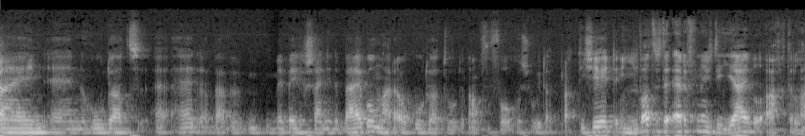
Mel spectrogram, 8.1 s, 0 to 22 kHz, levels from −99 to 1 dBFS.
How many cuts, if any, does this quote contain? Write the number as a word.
two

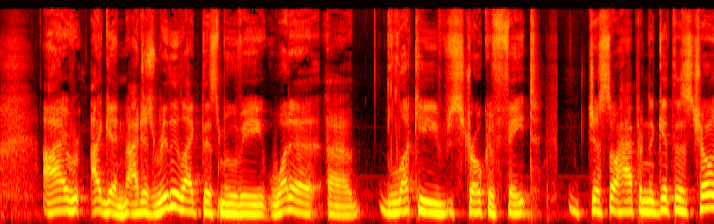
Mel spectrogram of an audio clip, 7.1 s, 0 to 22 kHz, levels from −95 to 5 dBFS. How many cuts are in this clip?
zero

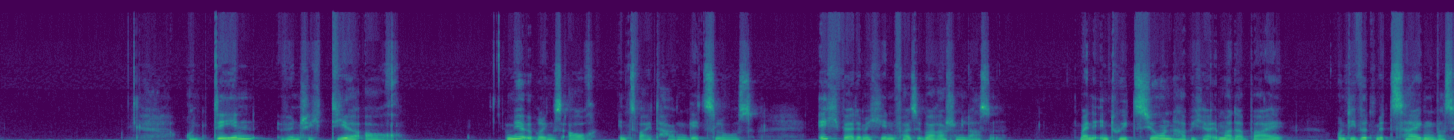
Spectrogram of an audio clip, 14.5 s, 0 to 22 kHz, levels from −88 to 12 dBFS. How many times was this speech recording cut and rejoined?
zero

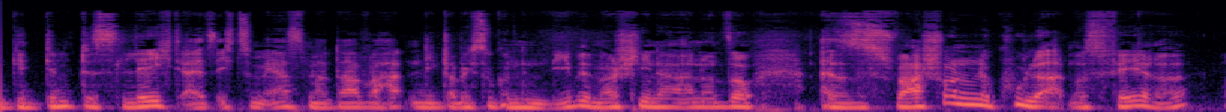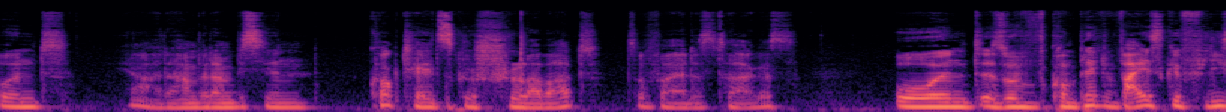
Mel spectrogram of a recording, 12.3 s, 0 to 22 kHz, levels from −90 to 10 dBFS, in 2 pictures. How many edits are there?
two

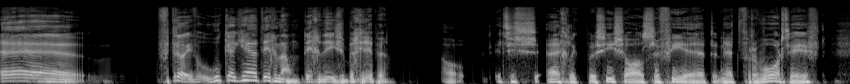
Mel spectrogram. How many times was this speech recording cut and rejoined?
zero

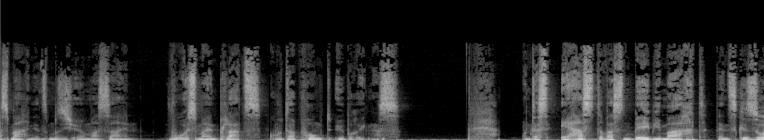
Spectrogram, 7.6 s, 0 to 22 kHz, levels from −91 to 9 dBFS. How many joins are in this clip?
two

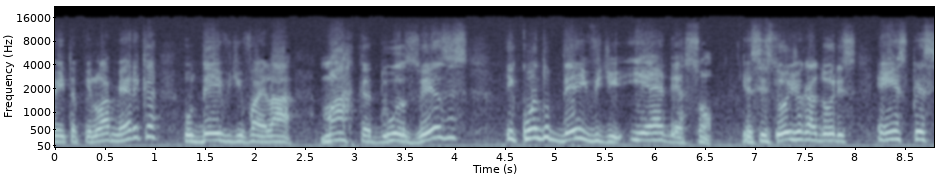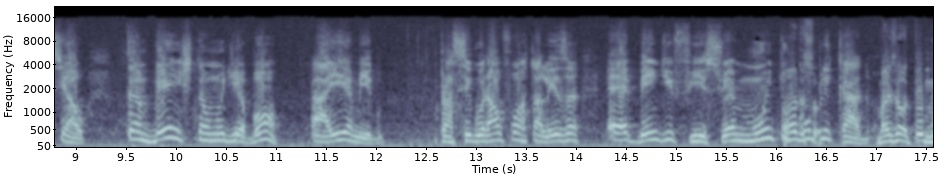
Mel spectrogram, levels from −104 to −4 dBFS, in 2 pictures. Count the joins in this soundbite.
one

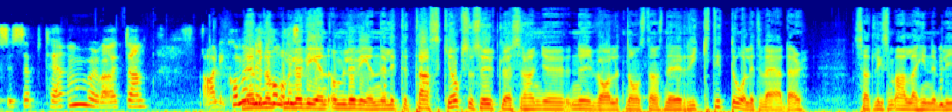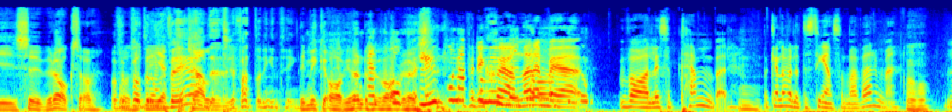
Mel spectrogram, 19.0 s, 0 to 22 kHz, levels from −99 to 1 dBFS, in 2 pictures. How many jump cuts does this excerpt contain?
zero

